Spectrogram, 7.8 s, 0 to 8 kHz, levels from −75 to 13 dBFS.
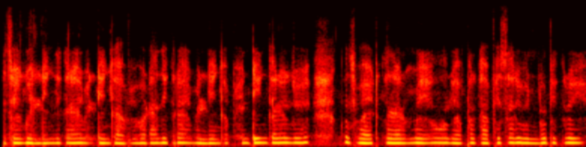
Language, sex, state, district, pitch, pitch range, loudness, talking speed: Hindi, female, Uttar Pradesh, Jyotiba Phule Nagar, 235 Hz, 230-245 Hz, -17 LUFS, 245 wpm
